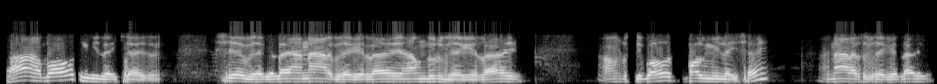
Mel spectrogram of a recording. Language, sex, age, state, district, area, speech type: Maithili, male, 30-45, Bihar, Muzaffarpur, rural, conversation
